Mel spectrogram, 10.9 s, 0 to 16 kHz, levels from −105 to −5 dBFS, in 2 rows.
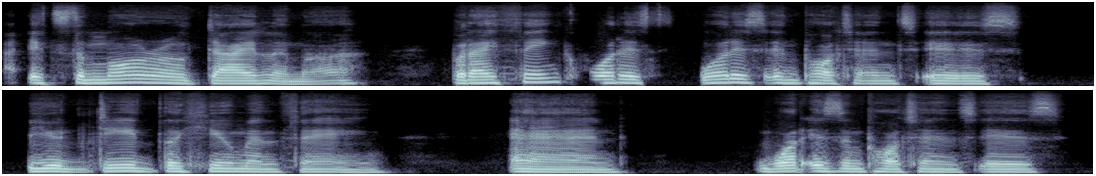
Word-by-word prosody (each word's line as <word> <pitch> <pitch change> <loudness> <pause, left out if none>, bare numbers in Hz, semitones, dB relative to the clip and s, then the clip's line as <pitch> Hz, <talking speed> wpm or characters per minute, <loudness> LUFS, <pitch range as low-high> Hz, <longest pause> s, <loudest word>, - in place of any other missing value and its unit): I - - -13
It's 135 - 0
the 150 - +4
moral 145 -1 +2
dilemma, 120 0 0 0.4
but 135 - +4
I 140 +1 +5
think 175 +6 -3
what 150 0 +3
is 145 -2 +2 0.2
what 150 +4 +2
is 155 -3 0
important 125 -4 -2
is 115 -2 -1 0.5
you 125 0 +5
did 125 +3 0
the 125 -1 +3
human 120 -2 0
thing, 100 -2 -5 0.6
and 105 -4 0 0.6
what 125 +1 +4
is 125 -2 +2
important 115 -2 -1
is 110 -2 -2
120 Hz, 130 wpm, -26 LUFS, 110-135 Hz, 0.6 s, I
